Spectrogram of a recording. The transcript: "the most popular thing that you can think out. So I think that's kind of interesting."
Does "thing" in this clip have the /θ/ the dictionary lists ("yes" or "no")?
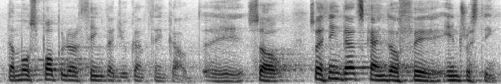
yes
